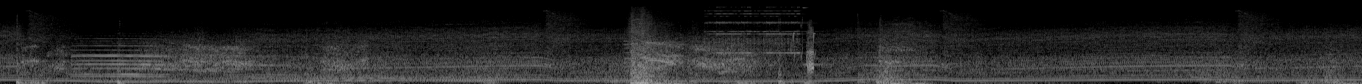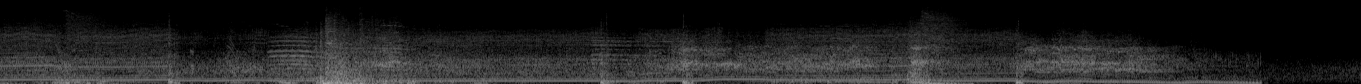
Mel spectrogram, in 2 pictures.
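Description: A sports car engine roars and revs up and down as the car speeds along.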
